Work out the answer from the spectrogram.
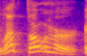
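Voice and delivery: whiny mom excuse; mama's excuse. Retold or imitated. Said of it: "Be like".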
